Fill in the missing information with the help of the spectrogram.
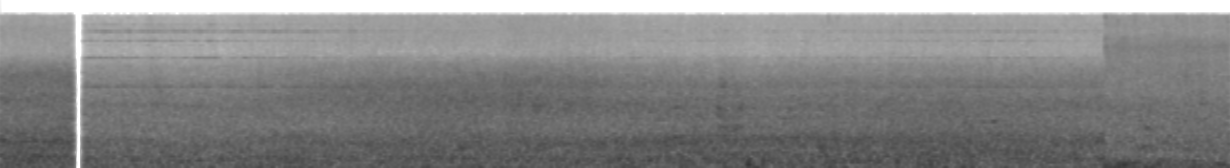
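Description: Floodwater rushing and churning in a steady wash of noise, cutting out for an instant about a second in. Near the end it changes to heavy rain pouring onto a flooded street, with a deeper rumble.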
